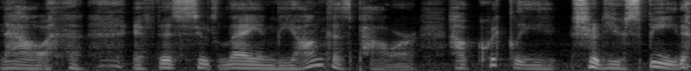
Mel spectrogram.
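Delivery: low, hushed, secretive voice kept quiet. Playing a character speaking so another can't hear, in a lower tone. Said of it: "in a lower tone".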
